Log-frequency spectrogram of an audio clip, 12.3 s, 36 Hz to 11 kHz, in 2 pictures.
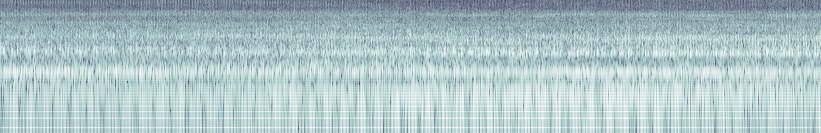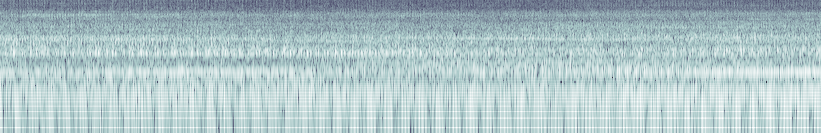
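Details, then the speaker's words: Northern Lights 12kW diesel generator heard from the deck above after the new cylinder head was fitted: steady, even hum with no knocks or hunting. Quieter and smoother than before, possibly from new injectors or a formerly leaking valve seat. "you hear the generator running down below i think you're right jennifer it is a little quieter than it was before it sounds a lot smoother to me"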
